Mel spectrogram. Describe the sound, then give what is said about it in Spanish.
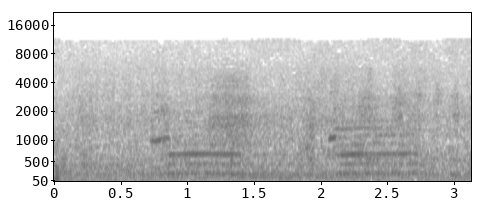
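A ship's siren blows a long, steady low note, held throughout, over a wash of background noise, as the ship is about to set sail within seconds. “¿Oyes la sirena? Es la de su barco.”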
